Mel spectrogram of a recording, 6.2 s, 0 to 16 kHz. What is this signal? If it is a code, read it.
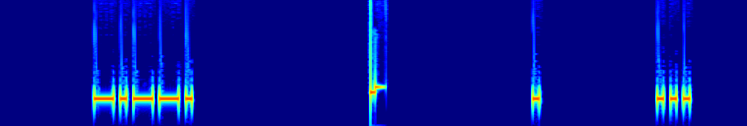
Morse code, heard as a keyed tone, about 22 wpm, spaced as for 8 wpm, 700 Hz. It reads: <KN> ES
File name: Top 90 QSO Elements - 6x Character Spacing - 22wpm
